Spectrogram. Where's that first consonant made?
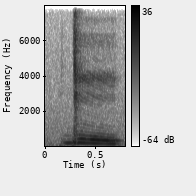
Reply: palate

